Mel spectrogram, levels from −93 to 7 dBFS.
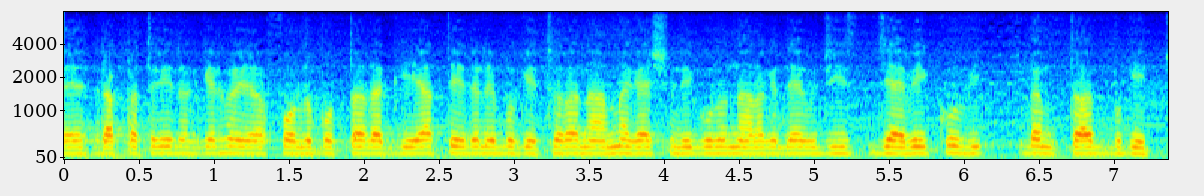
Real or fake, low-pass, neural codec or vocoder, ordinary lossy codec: fake; none; codec, 16 kHz, 0.4 kbps, LongCat-Audio-Codec; none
